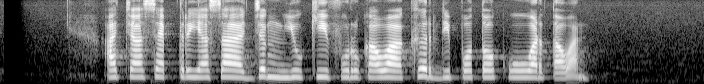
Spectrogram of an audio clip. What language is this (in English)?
Sundanese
